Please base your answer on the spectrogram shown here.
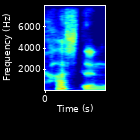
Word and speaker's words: Huston: as misspelling I mean it just looks like Huston to me like I don't know why you would call him Houston well I don't know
